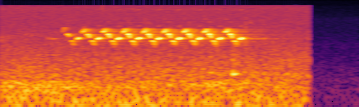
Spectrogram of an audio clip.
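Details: Two Carolina wrens calling back and forth, heard as a quick run of about thirteen bright, clipped notes in overlapping series lasting nearly two seconds, over steady low background noise.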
